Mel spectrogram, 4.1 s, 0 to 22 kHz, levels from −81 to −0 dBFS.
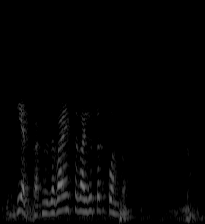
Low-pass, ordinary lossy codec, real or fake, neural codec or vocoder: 3.6 kHz; MP3, 24 kbps; fake; codec, 16 kHz, 4 kbps, FunCodec, trained on LibriTTS, 50 frames a second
